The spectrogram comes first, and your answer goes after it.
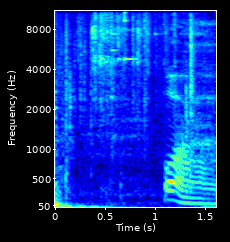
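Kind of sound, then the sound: household object, keys jangling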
